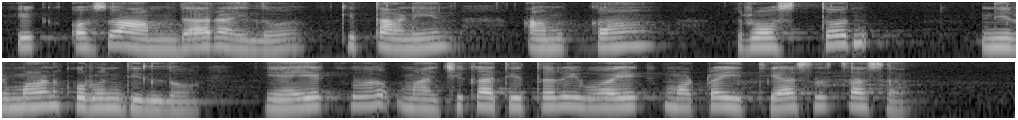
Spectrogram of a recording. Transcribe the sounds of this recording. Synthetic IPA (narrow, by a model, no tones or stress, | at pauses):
ekəsɔamd̪aɾajlɔkit̪aɽ̃iːn | amkã | ɾɔst̪ɔ | niɾmaɳkəɾuːnd̪ilːɔ | jãekmad͡ʑʱiːkʰat̪it̪əɾiʋaekmɔʈɔit̪ɦasət͡sasa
